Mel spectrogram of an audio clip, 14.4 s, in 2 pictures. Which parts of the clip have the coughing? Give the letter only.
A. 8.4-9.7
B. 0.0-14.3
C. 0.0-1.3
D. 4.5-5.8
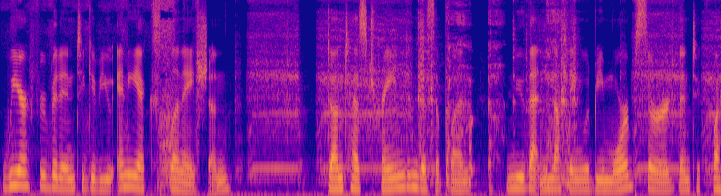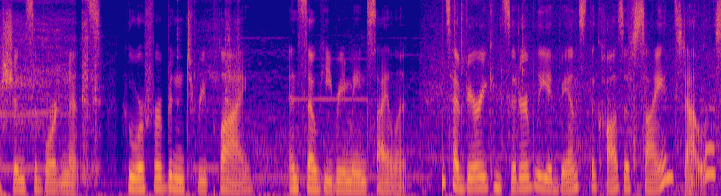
D.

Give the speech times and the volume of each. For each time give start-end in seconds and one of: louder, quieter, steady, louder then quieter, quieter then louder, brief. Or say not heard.
0.0-14.3 steady.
